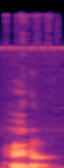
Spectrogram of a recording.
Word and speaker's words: HDR: book by himself anymore yes how do you pronounce HDR where HDR as soon that's Hader Hader Hader Bill Hader Hader yes yeah so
